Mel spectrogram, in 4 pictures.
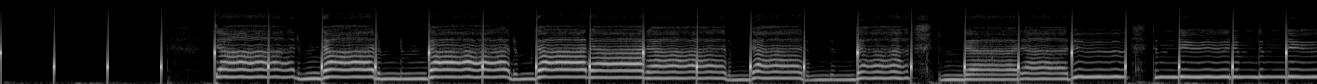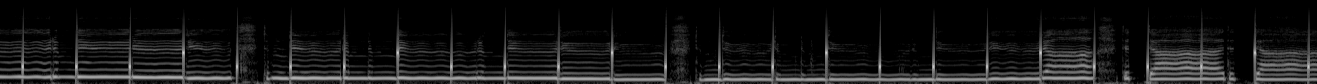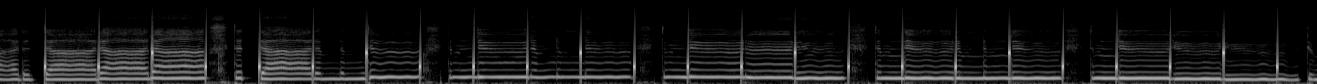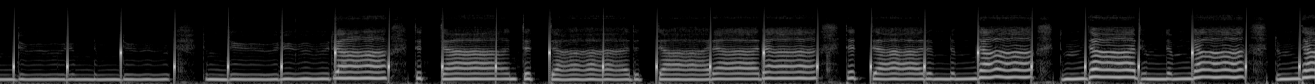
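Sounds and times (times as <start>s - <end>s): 
tenor voice singing bottom part: 2.2s - 52.6s.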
